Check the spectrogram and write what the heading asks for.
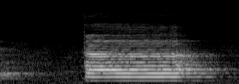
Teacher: زبان کی نوک اور اوپر کے دانتوں کے اندرونی حصے سے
